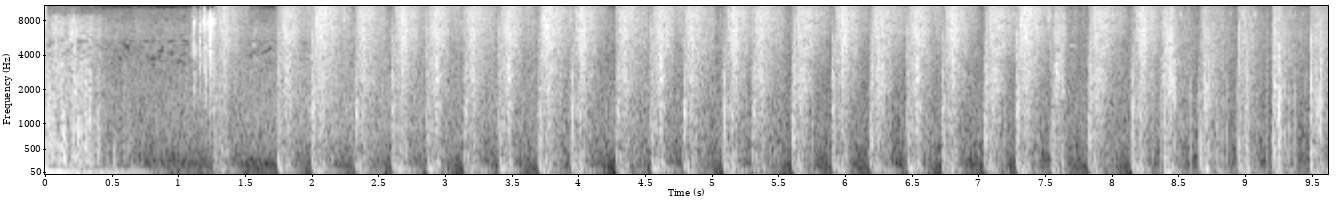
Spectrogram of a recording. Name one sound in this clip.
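Boots thud in quick, even footsteps as a soldier runs.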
